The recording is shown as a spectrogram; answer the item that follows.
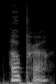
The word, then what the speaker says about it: Oprah: Oprah, could you spell that, please? He said. I did. O-P-R-A-H, and the H is silent, I explained.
